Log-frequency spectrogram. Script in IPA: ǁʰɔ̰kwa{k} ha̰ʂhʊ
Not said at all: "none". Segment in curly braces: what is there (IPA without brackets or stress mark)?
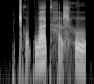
k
